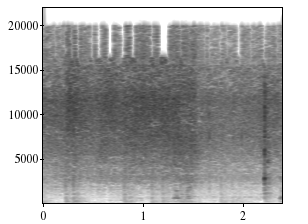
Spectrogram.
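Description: Tomatoes and chili sizzle and fry in a pan with steady stirring, a continuous close hiss broken by soft scraping strokes and one sharp clink near the end.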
